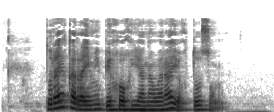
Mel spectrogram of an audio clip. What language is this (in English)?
Puno Quechua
